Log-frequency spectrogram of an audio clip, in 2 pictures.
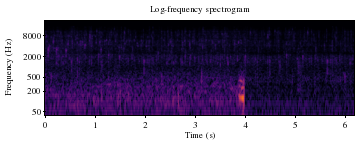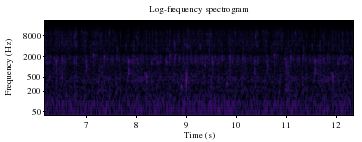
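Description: Shami kababs shallow-frying in hot oil: a steady, even sizzle with fine crackles. A brief louder sound comes about four seconds in, and the sizzle is a little quieter after it.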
